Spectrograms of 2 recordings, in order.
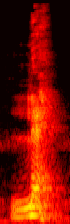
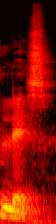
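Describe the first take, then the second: First: It ends on a vowel with no s. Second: It ends with a hissing s sound. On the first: The speaker calls it right. "It is le" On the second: The speaker calls it wrong. "It's not less"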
